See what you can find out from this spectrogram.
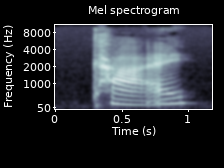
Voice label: "kai3", pinyin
